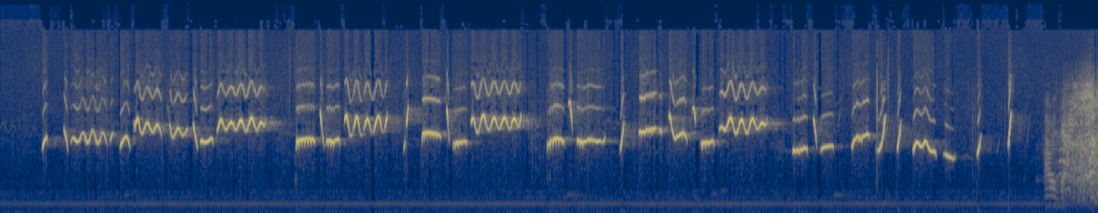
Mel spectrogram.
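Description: Someone whistles a lively tune with quick, warbling notes, close and clear, ending in a short burst of noise.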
